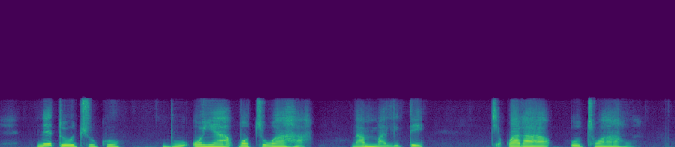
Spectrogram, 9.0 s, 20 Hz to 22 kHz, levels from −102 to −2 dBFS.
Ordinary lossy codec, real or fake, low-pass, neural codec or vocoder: AAC, 48 kbps; fake; 7.2 kHz; codec, 16 kHz, 0.7 kbps, FocalCodec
